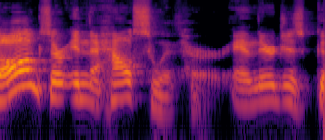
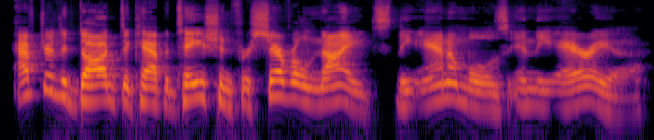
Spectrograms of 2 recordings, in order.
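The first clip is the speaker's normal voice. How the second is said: ordinary delivery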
